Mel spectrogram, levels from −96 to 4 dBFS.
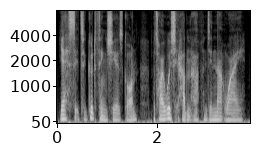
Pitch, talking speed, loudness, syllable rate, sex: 100 Hz, 265 wpm, -22 LUFS, 5.5 syllables/s, male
